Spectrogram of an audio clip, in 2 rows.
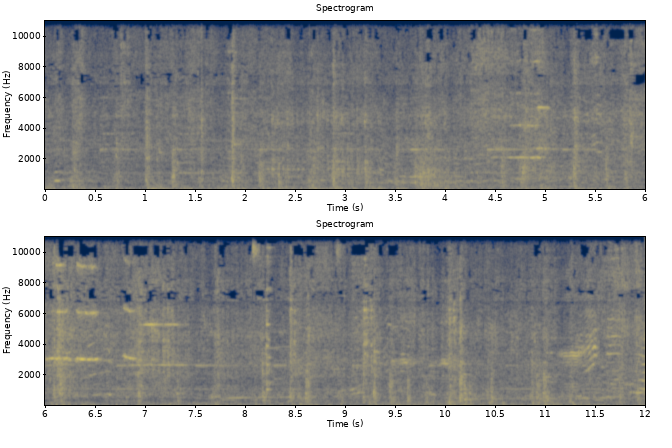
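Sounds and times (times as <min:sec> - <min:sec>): train rumbling along track: 0:00.0 - 0:12.0
wheels clicking over rails: 0:00.0 - 0:12.0
high wheel squeals: 0:02.5 - 0:12.0.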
